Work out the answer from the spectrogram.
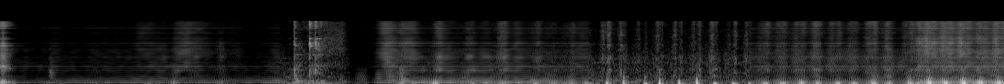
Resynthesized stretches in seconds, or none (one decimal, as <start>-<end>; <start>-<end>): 0.0-2.8; 3.5-5.9; 7.5-10.0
